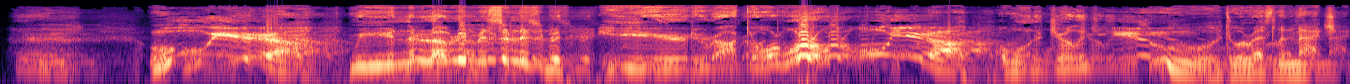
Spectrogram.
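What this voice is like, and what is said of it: Gravelly pro-wrestler impression. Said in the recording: “I would put on my best Randy Macho Man Savage voice ... do the voice”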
